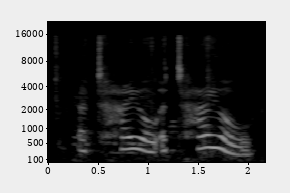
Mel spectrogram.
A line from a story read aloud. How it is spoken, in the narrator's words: shouted both possums at once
